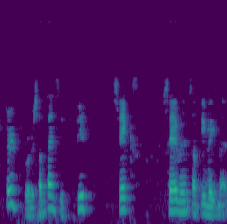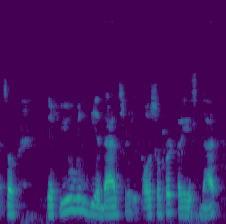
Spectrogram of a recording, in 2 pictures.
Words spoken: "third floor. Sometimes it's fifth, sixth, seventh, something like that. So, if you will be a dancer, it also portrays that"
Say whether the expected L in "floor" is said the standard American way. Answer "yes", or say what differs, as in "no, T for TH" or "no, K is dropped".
no, L is dropped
